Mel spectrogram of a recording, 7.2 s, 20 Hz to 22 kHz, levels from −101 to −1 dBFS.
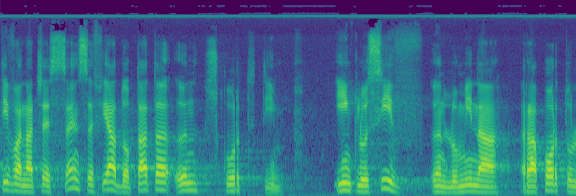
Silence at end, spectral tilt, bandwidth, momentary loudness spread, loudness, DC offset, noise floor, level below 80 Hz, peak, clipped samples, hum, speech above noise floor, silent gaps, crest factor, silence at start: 0 s; -4 dB/octave; 17 kHz; 15 LU; -18 LUFS; under 0.1%; -43 dBFS; -56 dBFS; 0 dBFS; under 0.1%; none; 25 dB; none; 18 dB; 0 s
